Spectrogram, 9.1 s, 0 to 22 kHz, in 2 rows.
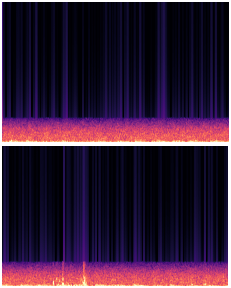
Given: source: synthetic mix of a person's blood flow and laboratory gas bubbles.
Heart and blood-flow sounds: Doppler ultrasound of blood flow; precordium
0.15-0.22 s: bubbles
5.52-5.92 s: bubbles
6.10-6.25 s: bubbles
8.31-8.37 s: bubbles
8.54-8.64 s: bubbles
From the record:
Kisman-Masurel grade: 222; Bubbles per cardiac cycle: several, 3 to 8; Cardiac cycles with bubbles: 10 to 50%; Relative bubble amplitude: moderate (0.250 to 0.450); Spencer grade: 2 (many but less than half of the cardiac periods contain bubble signals, singularly or in groups); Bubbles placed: only in the low amplitude regions of the cardiac cycle

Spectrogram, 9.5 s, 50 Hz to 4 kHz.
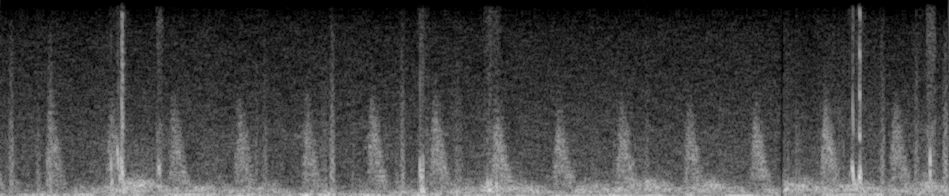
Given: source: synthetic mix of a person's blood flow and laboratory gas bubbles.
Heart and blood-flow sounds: Doppler ultrasound of blood flow; subclavian vein
1.08-1.29 s: bubbles
1.56-1.63 s: bubbles
4.17-4.29 s: bubbles
4.84-5.00 s: bubbles
8.48-8.66 s: bubbles
9.26-9.37 s: bubbles
From the record:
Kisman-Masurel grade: 123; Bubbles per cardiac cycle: 1 to 2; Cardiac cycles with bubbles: 10 to 50%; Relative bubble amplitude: loud (0.450 to 0.775); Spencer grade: 2 (many but less than half of the cardiac periods contain bubble signals, singularly or in groups); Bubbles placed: anywhere in the cardiac cycle

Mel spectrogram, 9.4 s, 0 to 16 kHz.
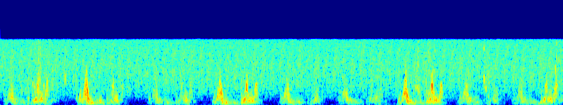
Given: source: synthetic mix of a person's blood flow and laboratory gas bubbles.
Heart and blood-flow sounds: Doppler ultrasound of blood flow; precordium
0.34-0.50 s: bubbles
0.52-1.00 s: bubbles
1.08-1.11 s: bubbles
1.26-1.31 s: bubbles
6.86-7.29 s: bubbles
8.04-8.16 s: bubbles
8.21-8.30 s: bubbles
9.09-9.39 s: bubbles
From the record:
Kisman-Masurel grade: 221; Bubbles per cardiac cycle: several, 3 to 8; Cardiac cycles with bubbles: 10 to 50%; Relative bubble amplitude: barely perceptible (0.100 to 0.250); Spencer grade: 2 (many but less than half of the cardiac periods contain bubble signals, singularly or in groups); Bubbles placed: only in the low amplitude regions of the cardiac cycle

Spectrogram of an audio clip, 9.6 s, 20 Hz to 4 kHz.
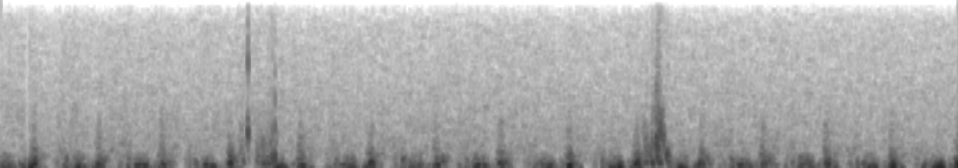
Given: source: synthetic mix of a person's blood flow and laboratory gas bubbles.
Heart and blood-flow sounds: Doppler ultrasound of blood flow; precordium
2.37-2.80 s: bubbles
6.35-6.71 s: bubbles
From the record:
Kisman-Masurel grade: 212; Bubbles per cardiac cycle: several, 3 to 8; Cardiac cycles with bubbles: 1 to 10%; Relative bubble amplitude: moderate (0.250 to 0.450); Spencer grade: 1 (occasional bubble signal discernible with the cardiac motion signal, with majority of cardiac periods free of bubbles); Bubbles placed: anywhere in the cardiac cycle

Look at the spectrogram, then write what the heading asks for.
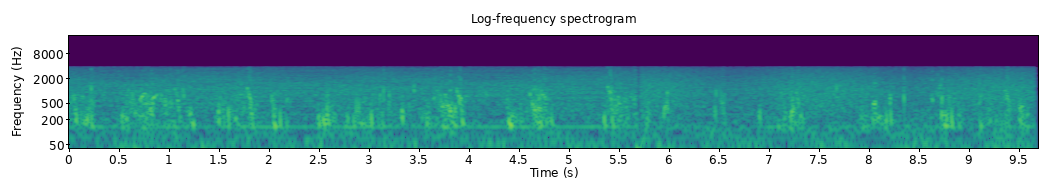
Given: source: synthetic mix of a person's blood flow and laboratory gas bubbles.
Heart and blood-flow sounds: Doppler ultrasound of blood flow; subclavian vein
0.00-0.31 s: bubbles
0.49-1.30 s: bubbles
1.49-1.95 s: bubbles
2.02-2.27 s: bubbles
2.50-3.29 s: bubbles
3.32-4.04 s: bubbles
4.17-4.25 s: bubbles
4.37-4.91 s: bubbles
5.36-5.74 s: bubbles
5.79-5.87 s: bubbles
5.95-6.07 s: bubbles
6.46-6.62 s: bubbles
6.91-6.99 s: bubbles
7.08-7.42 s: bubbles
7.67-7.75 s: bubbles
7.90-8.30 s: bubbles
8.37-8.42 s: bubbles
8.63-8.99 s: bubbles
9.12-9.70 s: bubbles
From the record:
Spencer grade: 3 (all of the cardiac periods contain showers or single bubble signals, but not dominating or overriding the cardiac motion signals); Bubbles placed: anywhere in the cardiac cycle

